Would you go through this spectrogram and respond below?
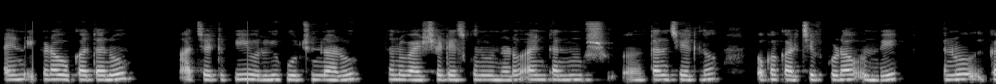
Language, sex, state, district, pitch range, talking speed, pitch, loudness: Telugu, female, Telangana, Karimnagar, 215-225 Hz, 110 wpm, 220 Hz, -18 LUFS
